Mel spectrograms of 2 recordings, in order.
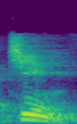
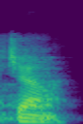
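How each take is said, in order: First: The name is said with an English 'jeen' sound. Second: The name is said with a French 'zhahn' sound. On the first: The speaker calls it wrong. "The English case say like a Jin" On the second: The speaker calls it right. "but actually pronounced as Zhang"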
